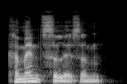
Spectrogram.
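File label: "commensalism", English, British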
